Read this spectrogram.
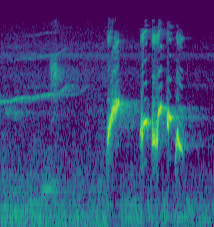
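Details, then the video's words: Red-whiskered bulbul morning song, used for training young white-cheeked birds: a single bright slurred note, a short pause, then a quick four-note liquid warble at mid-high pitch. "Luyện giọng chào mào hót sáng hay nhất để luyện má trắng"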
